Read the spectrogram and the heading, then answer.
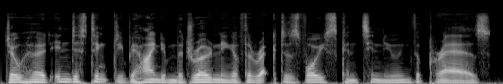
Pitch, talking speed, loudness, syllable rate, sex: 100 Hz, 165 wpm, -20 LUFS, 4.7 syllables/s, male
